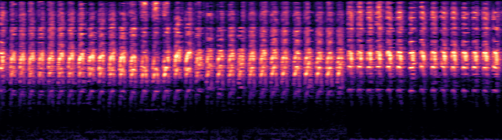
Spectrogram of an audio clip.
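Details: Long-tailed shrike pours out a dense, sharp chatter of high, rattling notes, about three a second, nonstop; a tutor recording for young shrikes to imitate.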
